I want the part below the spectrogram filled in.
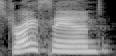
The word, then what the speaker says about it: Streisand: The thing she had a problem with was Streisand. Apparently Siri was saying Streisand and she didn't like that because according to her, it's Streisand like sand on a beach.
